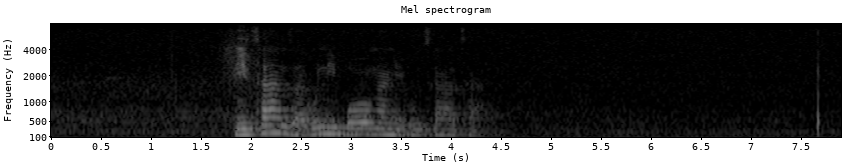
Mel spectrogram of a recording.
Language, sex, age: Swati, male, 24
